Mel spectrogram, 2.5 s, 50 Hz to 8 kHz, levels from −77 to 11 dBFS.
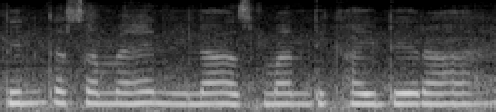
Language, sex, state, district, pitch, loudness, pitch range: Hindi, female, Jharkhand, Garhwa, 275 Hz, -13 LUFS, 275-290 Hz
